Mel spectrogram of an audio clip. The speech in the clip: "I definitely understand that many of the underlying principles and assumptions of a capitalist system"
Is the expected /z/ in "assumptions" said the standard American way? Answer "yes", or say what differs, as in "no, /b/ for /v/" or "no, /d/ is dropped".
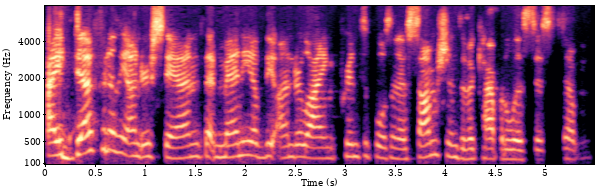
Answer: yes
